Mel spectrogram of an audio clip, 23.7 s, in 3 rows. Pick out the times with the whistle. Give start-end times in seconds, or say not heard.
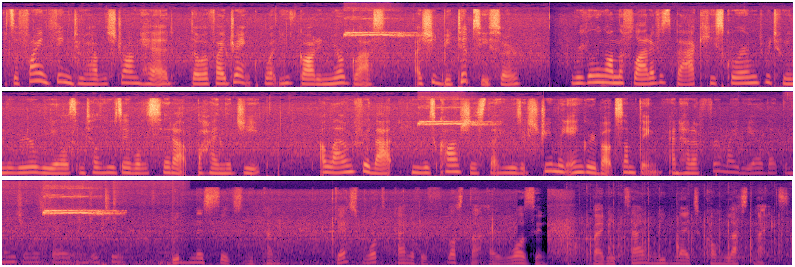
3.4-4.2, 12.1-12.9, 16.2-17.1.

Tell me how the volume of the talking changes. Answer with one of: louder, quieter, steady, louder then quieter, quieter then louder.
quieter.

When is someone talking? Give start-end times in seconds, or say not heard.
0.0-23.6.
